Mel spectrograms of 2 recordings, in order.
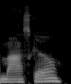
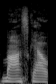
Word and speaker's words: Moscow: Because it's spelled Moscow, like Moscow, Russia, right. But they pronounce it Moscow.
